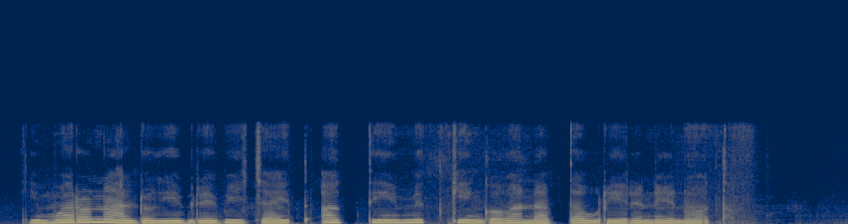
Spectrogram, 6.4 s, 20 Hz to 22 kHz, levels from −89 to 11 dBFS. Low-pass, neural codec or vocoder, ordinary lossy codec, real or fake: 9.9 kHz; vocoder, 22.05 kHz, 80 mel bands, Vocos; none; fake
